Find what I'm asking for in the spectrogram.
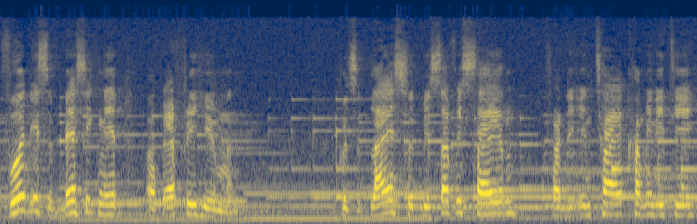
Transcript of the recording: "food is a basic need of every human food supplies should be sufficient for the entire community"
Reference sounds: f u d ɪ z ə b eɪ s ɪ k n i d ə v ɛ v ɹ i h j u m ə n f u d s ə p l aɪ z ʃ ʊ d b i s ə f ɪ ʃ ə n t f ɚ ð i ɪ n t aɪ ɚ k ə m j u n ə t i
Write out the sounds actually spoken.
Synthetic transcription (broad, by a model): f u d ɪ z ə b eɪ s ɪ k n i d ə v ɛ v ɹ i h j u m ə n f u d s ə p l aɪ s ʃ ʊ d b i s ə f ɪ s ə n f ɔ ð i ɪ n t aɪ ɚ k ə m j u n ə t i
